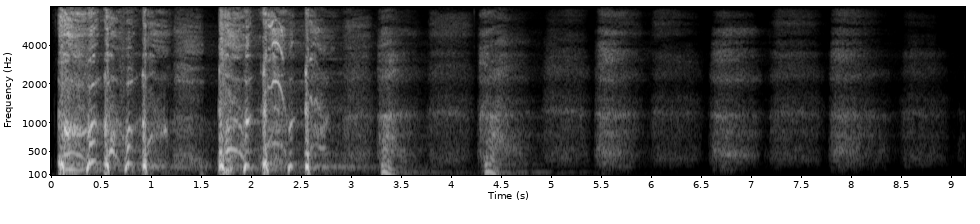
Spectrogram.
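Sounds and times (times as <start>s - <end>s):
person coughing: 0.0s - 3.7s.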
